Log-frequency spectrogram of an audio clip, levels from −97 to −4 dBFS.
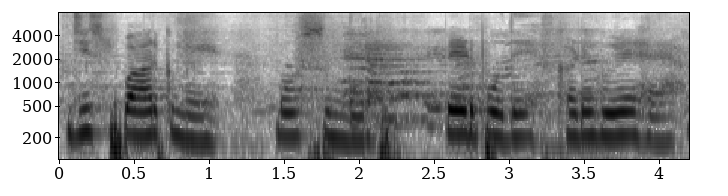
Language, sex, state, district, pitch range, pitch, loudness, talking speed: Hindi, female, Uttar Pradesh, Saharanpur, 190-220 Hz, 210 Hz, -17 LUFS, 155 wpm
